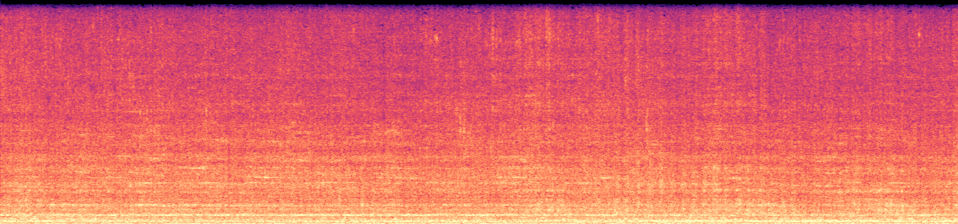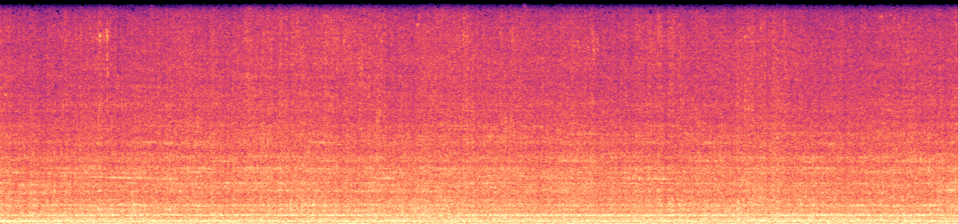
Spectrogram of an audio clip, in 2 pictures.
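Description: Empty coal hopper cars of a freight train rolling steadily past on the rails: a continuous rumble and clatter of steel wheels, with a steady tone running under it.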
